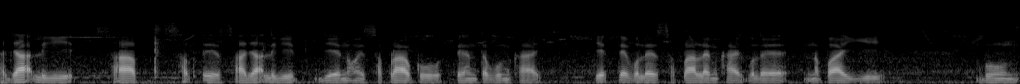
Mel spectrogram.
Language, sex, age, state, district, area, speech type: Santali, male, 45-60, West Bengal, Dakshin Dinajpur, rural, spontaneous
